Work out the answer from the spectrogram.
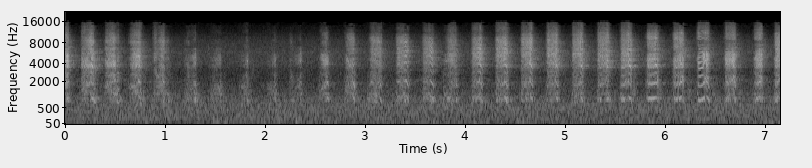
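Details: A European green woodpecker chick begs to be fed by its parent with harsh, rasping squawks, about four per second in a steady run, with nothing else heard.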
